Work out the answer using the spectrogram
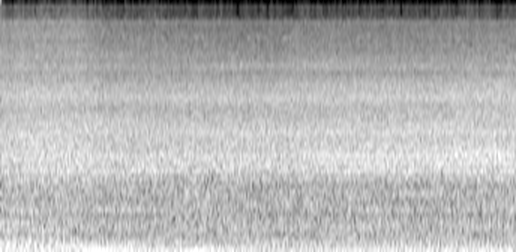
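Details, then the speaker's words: Mercedes Sprinter diesel van just after injector replacement and coding; deep idle pulsing unevenly about three beats a second, settling a bit but staying lumpy; always needed coaxing; rough idle. "she's running a bit about a lot about Lumpy but it's needed it's always needed coaxing"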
